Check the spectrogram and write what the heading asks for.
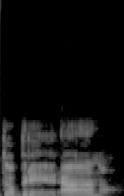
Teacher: a little more open A than I was doing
